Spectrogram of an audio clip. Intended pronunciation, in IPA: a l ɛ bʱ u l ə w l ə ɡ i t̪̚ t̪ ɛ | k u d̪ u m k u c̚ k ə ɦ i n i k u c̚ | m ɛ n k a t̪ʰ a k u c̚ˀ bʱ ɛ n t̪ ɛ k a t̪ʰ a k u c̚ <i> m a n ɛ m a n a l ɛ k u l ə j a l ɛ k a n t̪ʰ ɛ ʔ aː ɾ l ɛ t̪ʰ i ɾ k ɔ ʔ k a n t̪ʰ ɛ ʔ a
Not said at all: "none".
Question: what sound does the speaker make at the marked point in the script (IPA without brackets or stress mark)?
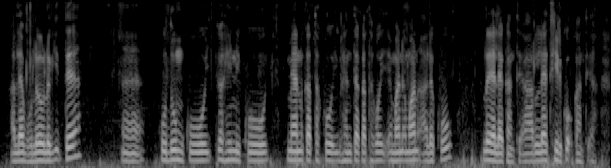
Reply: ɛ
